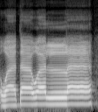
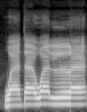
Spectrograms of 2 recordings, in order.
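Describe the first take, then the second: First: The w is said without rounded, pushed-out lips. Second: The w is said with rounded, pushed-out lips. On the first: The speaker calls it wrong. "tidak cukup kita baca" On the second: The speaker calls it right. "Dua-duanya wawunya monyong"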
